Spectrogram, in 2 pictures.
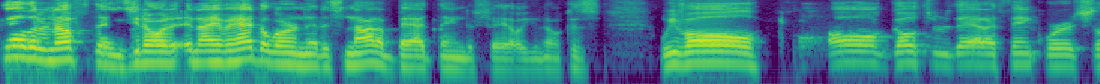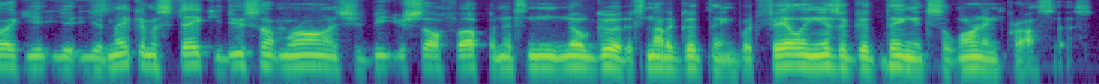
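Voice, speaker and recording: A man in his fifties hosting a casual podcast interview, joking and asking quick questions. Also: mid-range voice, gravelly, a little mellow. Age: 50s. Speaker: podcast host.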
